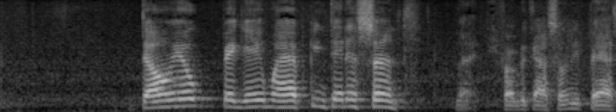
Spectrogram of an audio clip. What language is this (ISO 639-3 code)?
por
